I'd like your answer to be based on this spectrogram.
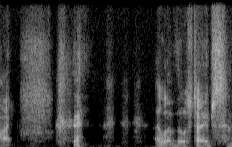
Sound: chuckles

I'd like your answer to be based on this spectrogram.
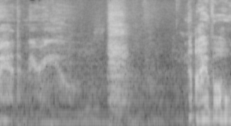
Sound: Jenna exhales

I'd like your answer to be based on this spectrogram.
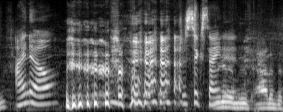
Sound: laughing

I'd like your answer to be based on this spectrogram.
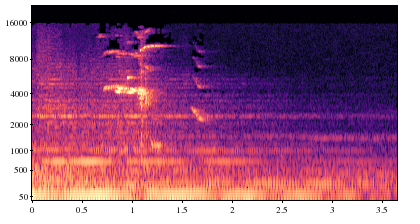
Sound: squeaking

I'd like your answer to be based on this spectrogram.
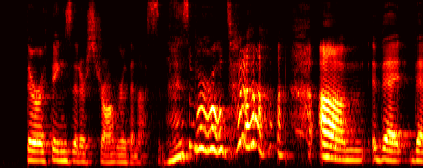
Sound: laughs

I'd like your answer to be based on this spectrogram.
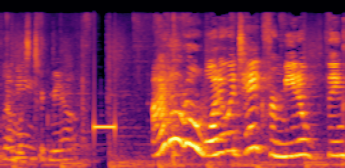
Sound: beep

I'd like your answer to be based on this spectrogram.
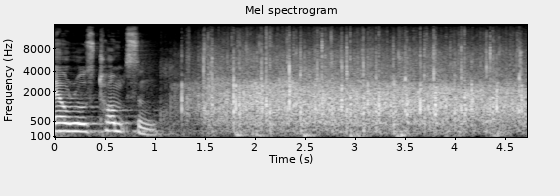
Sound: audience applauding

